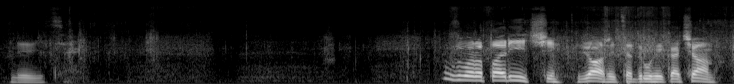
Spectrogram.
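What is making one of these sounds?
Corn leaves rustle as a hand brushes through them.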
